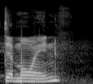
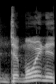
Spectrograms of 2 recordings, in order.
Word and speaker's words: Des Moines: Then we get Des Moines. – What? – Then Wiggum, Georgia. Des Moines is Caroline and Michael. – Isn't it pronounced Des Moines? – I'm sorry, yes. My apologies.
